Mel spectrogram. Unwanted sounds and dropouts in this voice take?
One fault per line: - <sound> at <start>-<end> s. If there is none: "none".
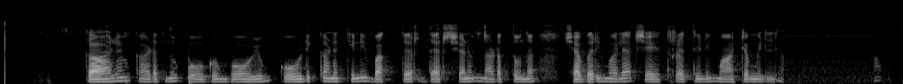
none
